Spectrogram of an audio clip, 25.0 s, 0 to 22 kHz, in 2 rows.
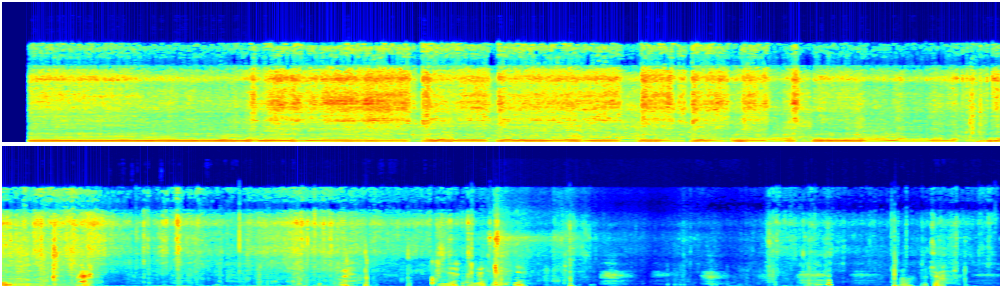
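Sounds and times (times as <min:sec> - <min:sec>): motorcycle engine revving: 0:00.4 - 0:13.8.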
